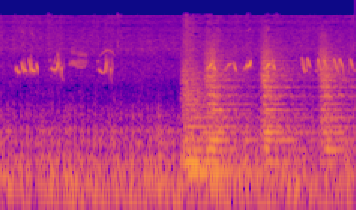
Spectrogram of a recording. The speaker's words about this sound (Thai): วันไฟนั้นลอยจนถึงรังนกเหยี่ยวลูกนก เมื่อได้กลิ่นควันก็สำลักด้วยอย่างเล็กนักพวกมันพากันร้องขึ้นระงม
